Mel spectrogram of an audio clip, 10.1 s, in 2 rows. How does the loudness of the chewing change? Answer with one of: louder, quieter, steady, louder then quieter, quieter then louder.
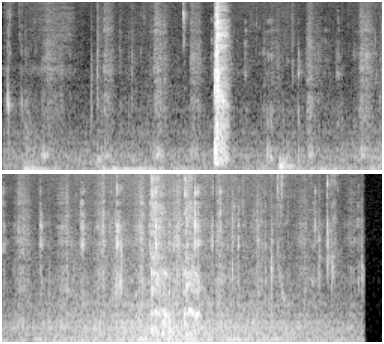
louder then quieter.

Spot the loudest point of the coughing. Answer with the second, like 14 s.
3 s.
